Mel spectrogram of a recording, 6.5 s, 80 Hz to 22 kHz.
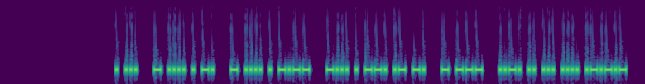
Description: Morse code, heard as a keyed tone, about 51 wpm, 700 Hz. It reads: ES THEN THEY BEGAN TO FISH.
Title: Sentences from Top 300 Words and Abbreviations 50wpm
